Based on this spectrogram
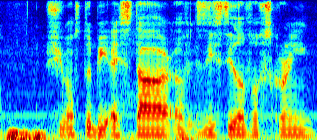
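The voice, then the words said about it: Put-on unidentified accent. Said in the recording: “I don't know what accent that is, but I'm going to go with it.”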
